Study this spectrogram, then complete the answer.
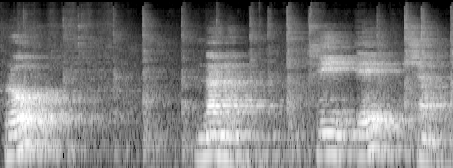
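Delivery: "प्रोनंसिएशन" very slowly, split into pro, nun, si, ay, shun; syllable by syllable. Shown as a demonstration. Teacher spelling out the new topic for students, "प्रोनंसिएशन" slowly syllable by syllable. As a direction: stretch "प्रोनंसिएशन" with a pause after each syllable. Teacher sounds out word for writing.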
